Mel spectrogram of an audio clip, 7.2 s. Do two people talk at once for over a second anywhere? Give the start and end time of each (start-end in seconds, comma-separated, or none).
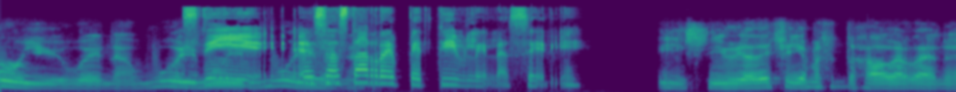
1.4-2.8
